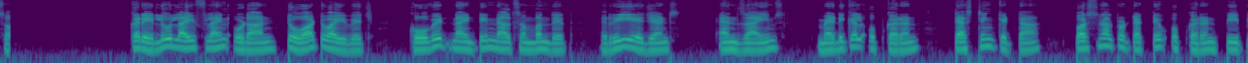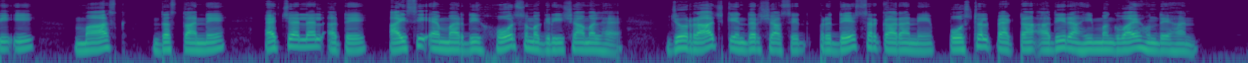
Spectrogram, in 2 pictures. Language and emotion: Punjabi, neutral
